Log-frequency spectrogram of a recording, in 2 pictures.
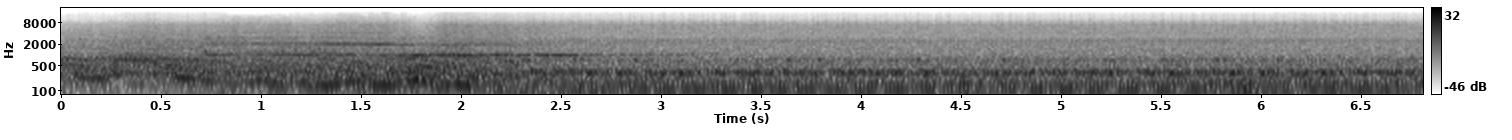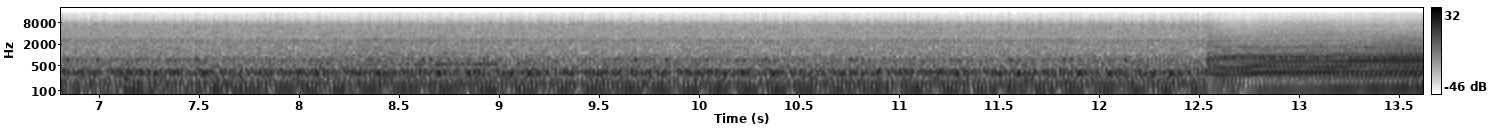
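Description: A car engine hums as a car drives up and idles.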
